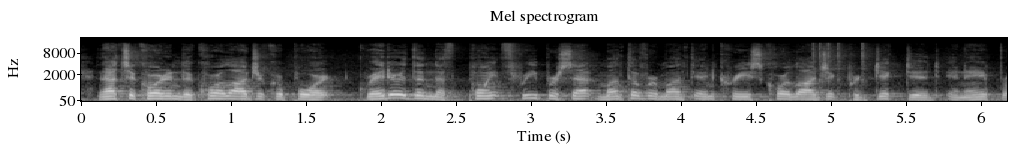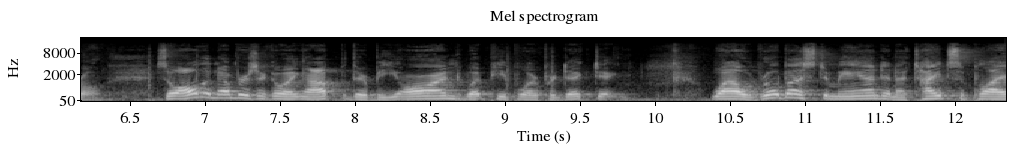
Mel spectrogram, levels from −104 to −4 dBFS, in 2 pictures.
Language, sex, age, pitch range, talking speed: English, male, 40-59, 130-160 Hz, 180 wpm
